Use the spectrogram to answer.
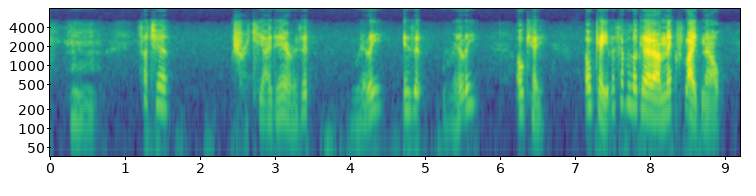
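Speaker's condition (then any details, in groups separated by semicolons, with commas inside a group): No condition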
